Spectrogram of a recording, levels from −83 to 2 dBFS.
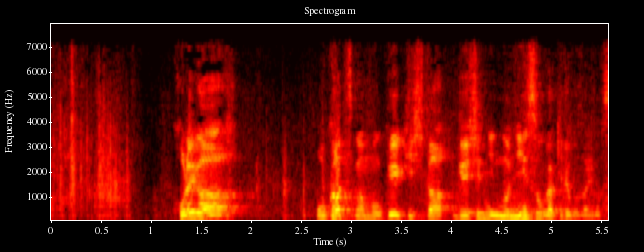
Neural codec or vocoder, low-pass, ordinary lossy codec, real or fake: none; 7.2 kHz; AAC, 48 kbps; real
